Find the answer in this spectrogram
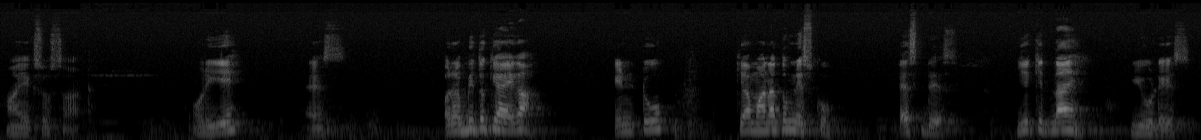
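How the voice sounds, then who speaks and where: A male physics teacher, lecturing a classroom and quizzing students step by step. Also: sits high.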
